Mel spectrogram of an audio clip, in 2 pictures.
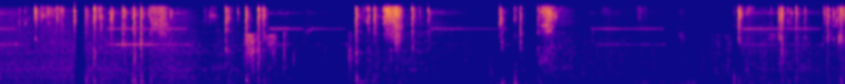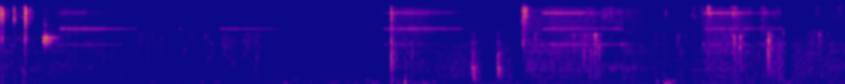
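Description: Background noise picked up by a participant's open microphone on an online call: irregular bursts of clattering and rustling noise, with a high-pitched tone that comes and goes, and some quieter stretches between.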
